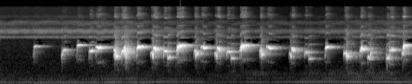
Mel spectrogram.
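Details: Sooty-headed bulbul morning song for tutoring: a long, energetic stream of liquid, chattering whistles rising and falling, roughly two to three notes per second, with a faint low hum and high whine.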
